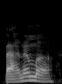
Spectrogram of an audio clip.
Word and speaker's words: Panama: So you see for banana, the stress is on the second syllable, whereas in Panama, the stress is on the first syllable, okay?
